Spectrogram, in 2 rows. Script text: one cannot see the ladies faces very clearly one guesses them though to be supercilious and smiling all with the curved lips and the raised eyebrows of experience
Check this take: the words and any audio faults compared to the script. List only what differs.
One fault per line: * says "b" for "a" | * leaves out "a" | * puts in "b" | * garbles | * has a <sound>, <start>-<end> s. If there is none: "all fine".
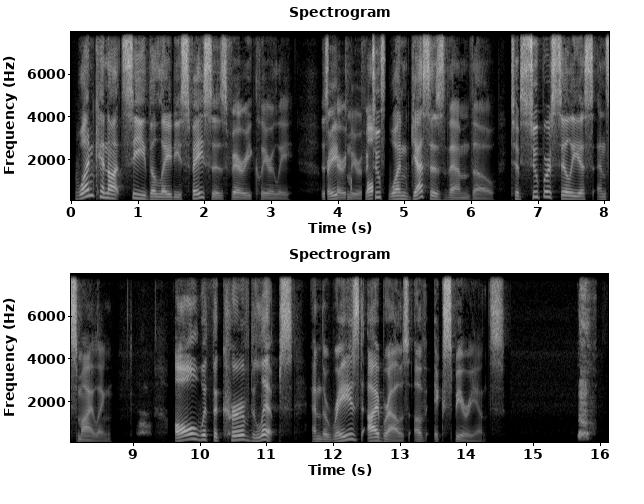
* garbles
* leaves out "be"
* has a bark, 9.0-9.3 s
* has a bark, 15.7-16.0 s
